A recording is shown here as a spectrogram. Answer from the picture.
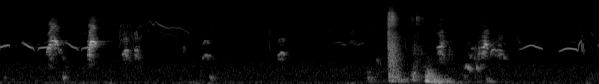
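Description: Cinereous (Eurasian black) vulture cries, from birds acclimatising back to the wild in an enclosure a few metres away: short, scratchy chirps and thin whistled squeals in scattered bursts, mixed with a few dull knocks and rustles. The calls are fairly faint against a quiet outdoor background, with no voices.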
